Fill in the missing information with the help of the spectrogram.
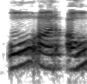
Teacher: ओ और औ को कंठ और ओष्ठ दोनों से बोला जाता है। अ प्लस ओ को मिलाकर ओ बना, तो कंठ से अ निकला, ओष्ठ से ओ निकला, तो ओ और औ जो है वो कंठोष्ठ वर्ण हो गए।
